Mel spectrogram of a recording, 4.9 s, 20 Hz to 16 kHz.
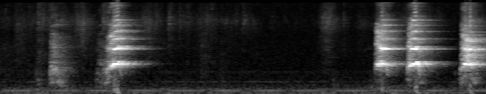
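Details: Pitbull Zelda with Chihuahua puppy Sumac, aged 10 weeks: one soft yap, then one loud sharp bark, a long pause of over two seconds, then three brisk high barks. Low background hum only.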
